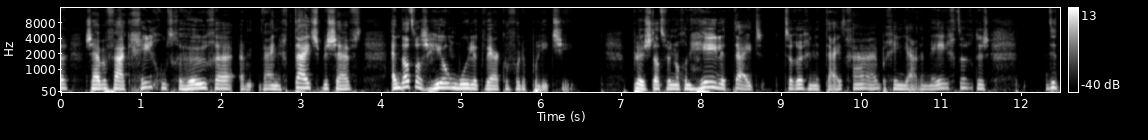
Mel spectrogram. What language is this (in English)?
Dutch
